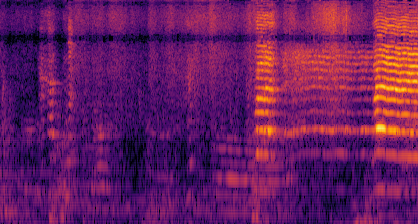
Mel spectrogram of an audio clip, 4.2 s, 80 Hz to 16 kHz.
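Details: Goat at Yoshigake Farm, Japan, on 3 May 2023, during the birth of two kids to the doe Okayu with many volunteers watching; two short, loud, high harmonic bleats near the end follow quiet human talk, with a child's voice.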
